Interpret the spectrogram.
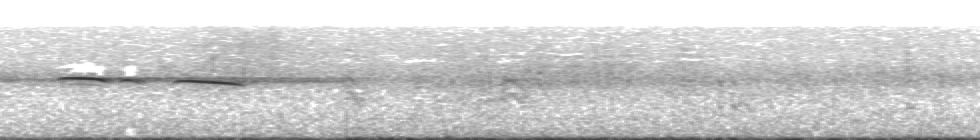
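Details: Red-winged tinamou song: a clear whistled phrase of two drawn-out notes, the second sliding slightly downward, over a low rumble of background noise.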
